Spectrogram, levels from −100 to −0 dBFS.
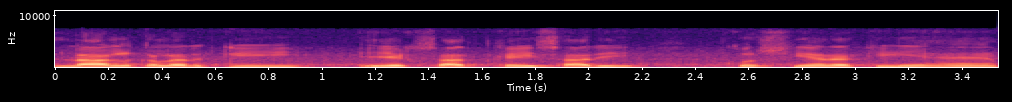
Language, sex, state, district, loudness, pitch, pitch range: Hindi, male, Bihar, Begusarai, -21 LUFS, 140 Hz, 125-150 Hz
